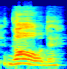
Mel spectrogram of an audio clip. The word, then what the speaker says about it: Gould: so this is mr everett gould gold um is how he pronounces it so he was in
